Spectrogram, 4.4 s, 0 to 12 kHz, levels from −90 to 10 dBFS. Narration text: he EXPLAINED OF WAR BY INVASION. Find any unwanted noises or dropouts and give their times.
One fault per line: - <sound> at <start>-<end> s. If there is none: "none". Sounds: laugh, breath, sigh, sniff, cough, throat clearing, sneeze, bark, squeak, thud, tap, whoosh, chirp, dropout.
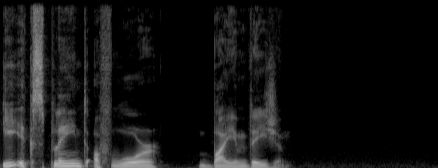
none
